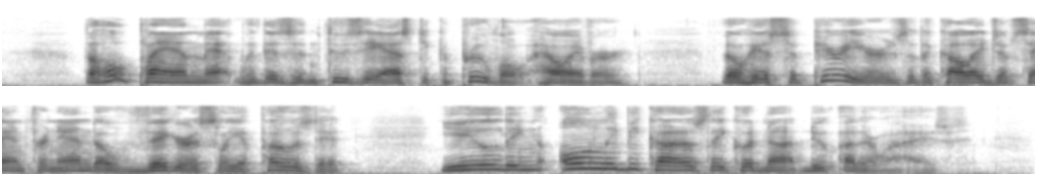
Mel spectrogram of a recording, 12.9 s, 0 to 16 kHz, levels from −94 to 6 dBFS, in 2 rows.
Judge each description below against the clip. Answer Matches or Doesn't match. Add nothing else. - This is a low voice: Doesn't match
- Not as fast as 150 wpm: Matches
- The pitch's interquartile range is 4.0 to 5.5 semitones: Matches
